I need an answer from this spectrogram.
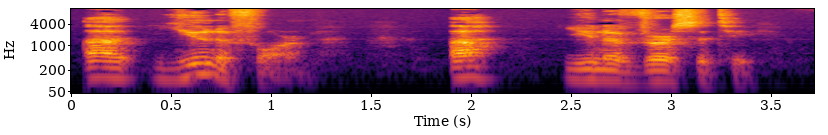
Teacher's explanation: these words actually begin with the u sound which is actually a Y sound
